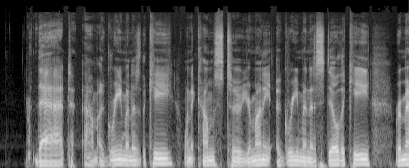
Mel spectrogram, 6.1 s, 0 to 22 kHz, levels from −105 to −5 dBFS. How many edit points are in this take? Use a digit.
0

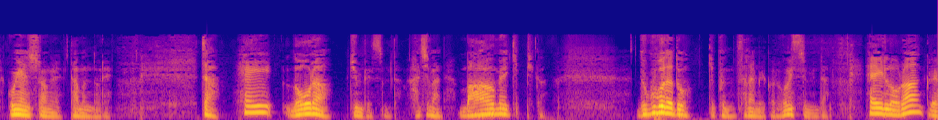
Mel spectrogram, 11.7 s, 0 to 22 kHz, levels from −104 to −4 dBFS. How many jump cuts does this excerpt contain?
1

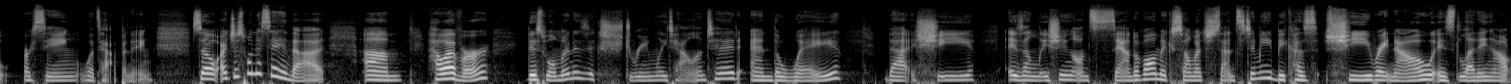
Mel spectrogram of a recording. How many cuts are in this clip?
0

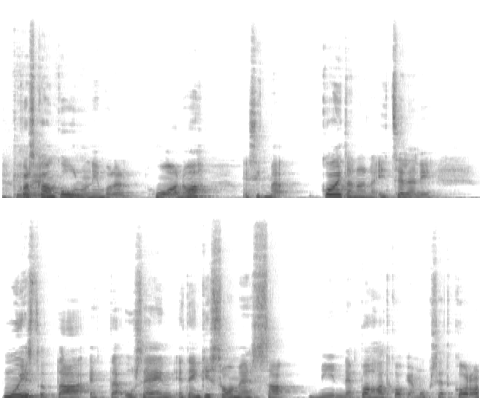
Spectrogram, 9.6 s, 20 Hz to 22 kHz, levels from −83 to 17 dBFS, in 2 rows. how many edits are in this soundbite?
1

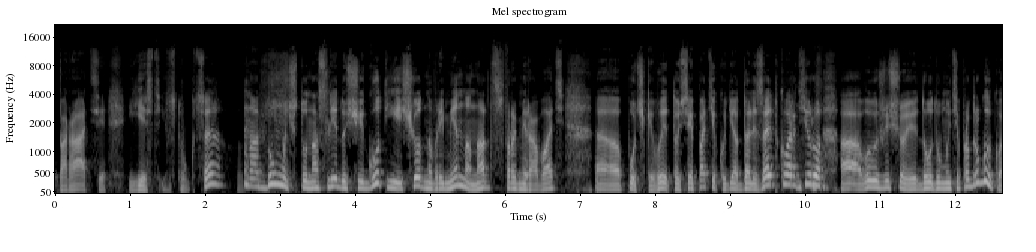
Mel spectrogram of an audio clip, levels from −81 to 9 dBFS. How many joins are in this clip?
1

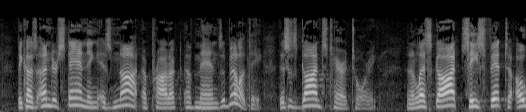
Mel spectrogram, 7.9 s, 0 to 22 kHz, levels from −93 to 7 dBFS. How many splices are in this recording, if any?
1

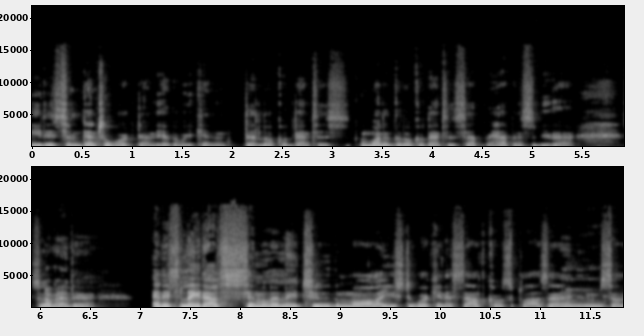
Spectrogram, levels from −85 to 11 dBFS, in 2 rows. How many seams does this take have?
1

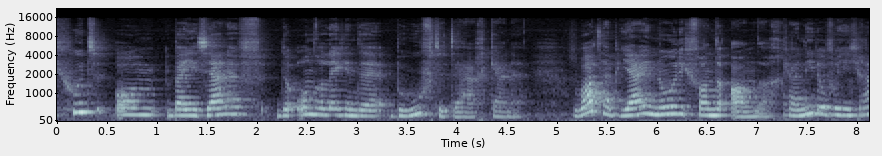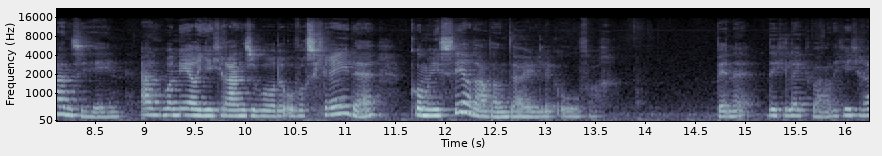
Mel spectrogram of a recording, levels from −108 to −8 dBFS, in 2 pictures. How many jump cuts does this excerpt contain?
1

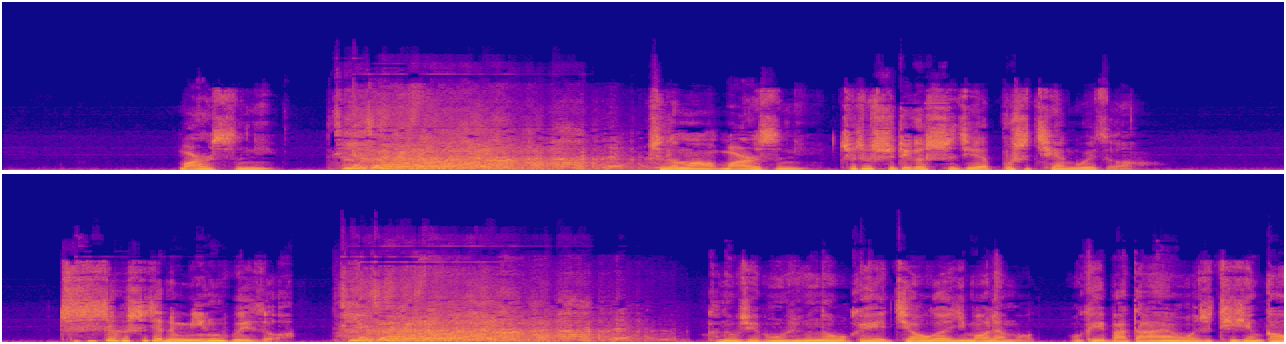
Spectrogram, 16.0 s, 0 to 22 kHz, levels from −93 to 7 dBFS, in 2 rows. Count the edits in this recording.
2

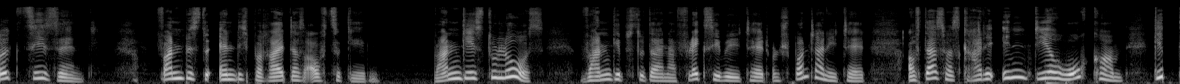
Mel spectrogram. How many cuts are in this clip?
1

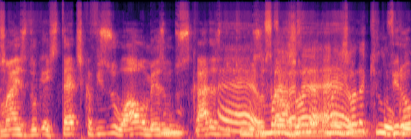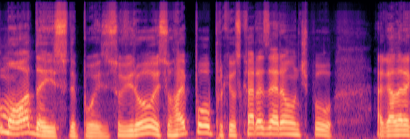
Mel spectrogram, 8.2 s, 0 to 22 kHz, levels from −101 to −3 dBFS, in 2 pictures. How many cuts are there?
0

